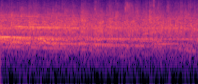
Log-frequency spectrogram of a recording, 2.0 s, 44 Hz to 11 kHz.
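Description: A King's Church audience applauding a member of the church football team after its 5-1 win, a steady, dense wash of clapping that stays loud and even throughout with no voices breaking through.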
